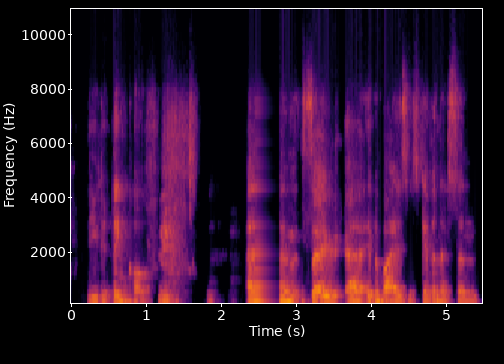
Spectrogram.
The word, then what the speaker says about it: Eben: Yeah, so this is a man called Ibn. Actually, I've never worked out if it's Ibn or Eben. I would pronounce it Eben. I don't know if the Americans would say Ibn, but Eben, McBurney Byers.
